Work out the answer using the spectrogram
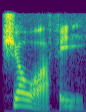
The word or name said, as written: show-offy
